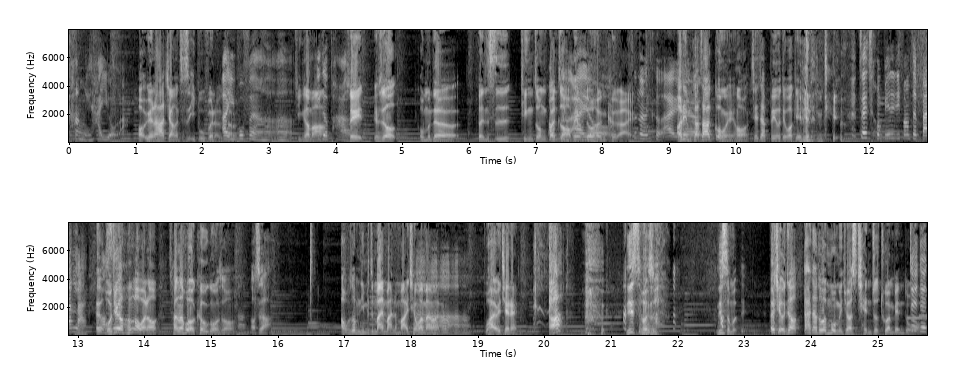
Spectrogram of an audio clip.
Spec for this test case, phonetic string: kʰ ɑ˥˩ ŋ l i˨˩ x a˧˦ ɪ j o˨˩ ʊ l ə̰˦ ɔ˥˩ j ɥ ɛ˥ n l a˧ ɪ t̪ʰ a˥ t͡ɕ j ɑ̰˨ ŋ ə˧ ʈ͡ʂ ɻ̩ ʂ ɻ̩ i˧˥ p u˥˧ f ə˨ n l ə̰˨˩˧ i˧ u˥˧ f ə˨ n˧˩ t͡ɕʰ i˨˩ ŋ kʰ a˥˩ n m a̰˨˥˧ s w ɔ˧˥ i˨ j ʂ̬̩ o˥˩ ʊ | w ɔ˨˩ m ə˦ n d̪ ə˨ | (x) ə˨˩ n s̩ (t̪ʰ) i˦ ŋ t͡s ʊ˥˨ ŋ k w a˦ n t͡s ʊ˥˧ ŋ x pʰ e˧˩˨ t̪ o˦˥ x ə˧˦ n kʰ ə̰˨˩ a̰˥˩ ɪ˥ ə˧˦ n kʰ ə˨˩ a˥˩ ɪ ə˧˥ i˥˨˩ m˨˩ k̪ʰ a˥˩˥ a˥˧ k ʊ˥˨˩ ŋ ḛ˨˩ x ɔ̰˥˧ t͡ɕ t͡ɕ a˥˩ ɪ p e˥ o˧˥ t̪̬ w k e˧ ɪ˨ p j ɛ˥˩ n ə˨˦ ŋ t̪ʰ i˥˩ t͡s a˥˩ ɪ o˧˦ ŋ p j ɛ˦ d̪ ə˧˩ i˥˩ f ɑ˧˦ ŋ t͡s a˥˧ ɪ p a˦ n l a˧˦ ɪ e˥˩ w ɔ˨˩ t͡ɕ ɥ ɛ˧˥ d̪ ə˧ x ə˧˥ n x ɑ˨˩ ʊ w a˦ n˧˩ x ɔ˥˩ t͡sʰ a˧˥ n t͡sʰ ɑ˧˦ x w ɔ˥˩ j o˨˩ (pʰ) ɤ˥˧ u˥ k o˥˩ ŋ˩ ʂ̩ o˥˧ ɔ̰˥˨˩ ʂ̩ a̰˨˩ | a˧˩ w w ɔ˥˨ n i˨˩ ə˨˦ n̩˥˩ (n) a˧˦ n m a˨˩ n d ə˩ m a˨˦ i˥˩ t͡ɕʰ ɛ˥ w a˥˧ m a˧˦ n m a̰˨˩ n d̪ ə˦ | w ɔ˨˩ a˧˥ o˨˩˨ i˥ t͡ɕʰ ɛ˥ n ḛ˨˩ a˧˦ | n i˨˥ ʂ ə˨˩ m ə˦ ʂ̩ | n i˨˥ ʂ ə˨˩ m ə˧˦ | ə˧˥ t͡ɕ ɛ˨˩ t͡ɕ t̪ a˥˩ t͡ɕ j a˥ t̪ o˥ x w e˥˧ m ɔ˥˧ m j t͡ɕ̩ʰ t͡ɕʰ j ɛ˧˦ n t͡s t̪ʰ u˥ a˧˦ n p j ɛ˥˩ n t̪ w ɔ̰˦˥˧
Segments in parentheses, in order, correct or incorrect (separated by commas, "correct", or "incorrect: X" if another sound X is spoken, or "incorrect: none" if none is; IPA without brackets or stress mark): incorrect: f, correct, incorrect: kʰ, incorrect: m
